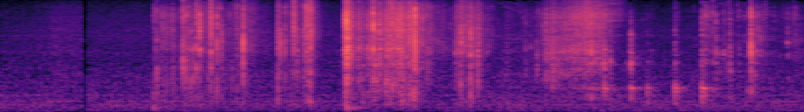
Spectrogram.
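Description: A paper sachet rustles and tears.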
